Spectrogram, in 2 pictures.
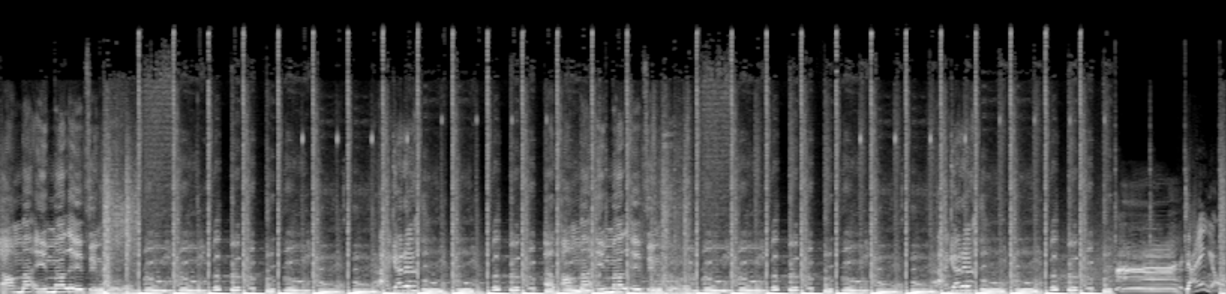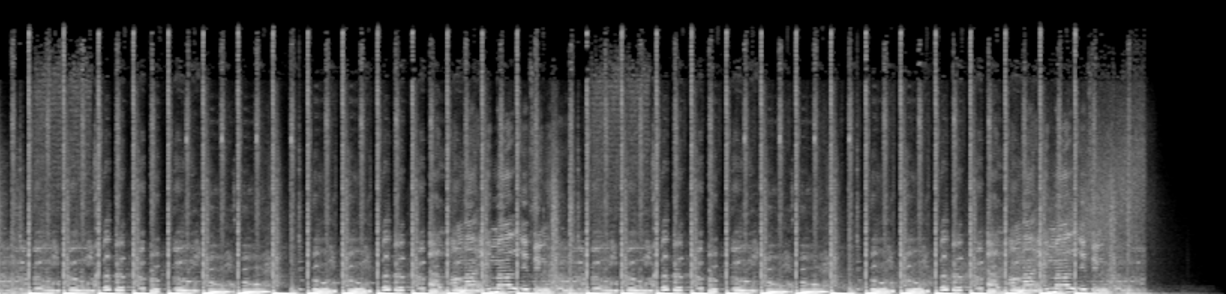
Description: позитивные
веселые
женский голос
dance
Electronic
house
electro house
